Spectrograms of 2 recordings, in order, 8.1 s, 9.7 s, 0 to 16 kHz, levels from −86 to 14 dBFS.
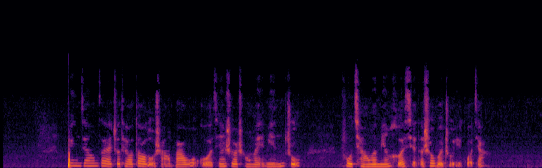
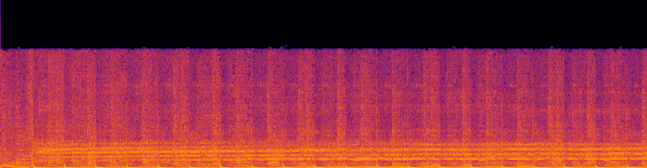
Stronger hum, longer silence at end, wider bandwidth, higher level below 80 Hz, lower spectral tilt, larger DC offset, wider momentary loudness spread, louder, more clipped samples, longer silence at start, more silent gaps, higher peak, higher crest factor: first, 50 Hz at -55 dBFS vs none; first, 0.85 s vs 0 s; second, 9.8 kHz vs 12 kHz; second, -70 dBFS vs -10 dBFS; about the same, -5 dB/octave vs -4 dB/octave; neither; first, 8 LU vs 1 LU; second, -26 LUFS vs -7 LUFS; neither; first, 1 s vs 0 s; neither; about the same, 0 dBFS vs 0 dBFS; first, 26 dB vs 6 dB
